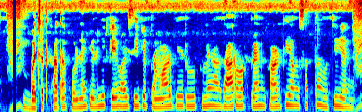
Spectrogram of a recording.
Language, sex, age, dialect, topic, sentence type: Hindi, female, 18-24, Kanauji Braj Bhasha, banking, statement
